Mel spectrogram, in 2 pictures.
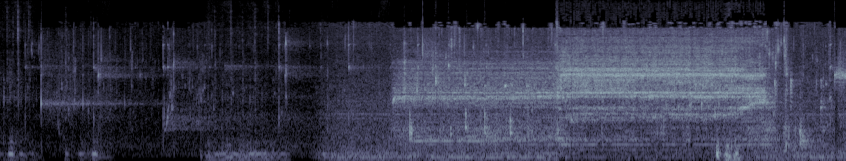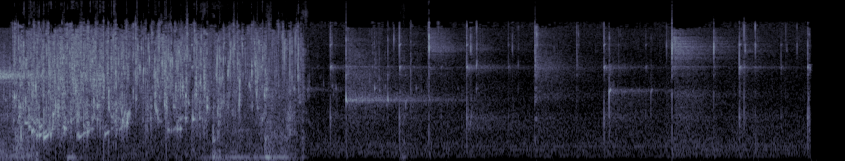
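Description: Game audio from the Shower Town bathroom in MapleStory, with running water that pours and splashes in a loud, steady middle stretch. Softer drips and trickles come before and after it.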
